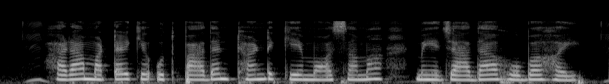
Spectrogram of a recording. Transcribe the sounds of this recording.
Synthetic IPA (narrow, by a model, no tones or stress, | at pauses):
həɾaməʈəɾkeʔʊt̪pad̪ənʈʰəɳɖkemɔːsəmmẽd͡ʒaːd̪aɦobəɦəj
